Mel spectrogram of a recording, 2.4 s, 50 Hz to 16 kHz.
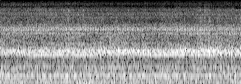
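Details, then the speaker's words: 16 HP lift water pump after its bearings were replaced to cure a loud noise; steady, smooth motor hum with an even tone and no grinding or rumble, running quiet like new from the store. "a bomba ficou novinha novinha novinha novinha barulho de nova da loja"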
